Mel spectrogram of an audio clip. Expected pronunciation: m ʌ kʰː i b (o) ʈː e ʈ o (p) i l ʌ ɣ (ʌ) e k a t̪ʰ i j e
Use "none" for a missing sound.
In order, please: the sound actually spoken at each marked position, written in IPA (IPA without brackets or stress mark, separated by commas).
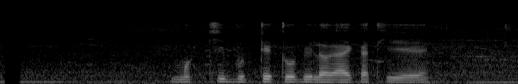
u, b, a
